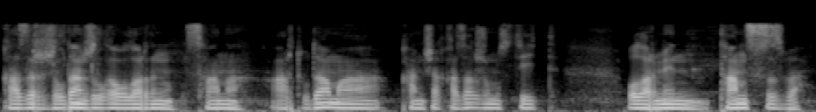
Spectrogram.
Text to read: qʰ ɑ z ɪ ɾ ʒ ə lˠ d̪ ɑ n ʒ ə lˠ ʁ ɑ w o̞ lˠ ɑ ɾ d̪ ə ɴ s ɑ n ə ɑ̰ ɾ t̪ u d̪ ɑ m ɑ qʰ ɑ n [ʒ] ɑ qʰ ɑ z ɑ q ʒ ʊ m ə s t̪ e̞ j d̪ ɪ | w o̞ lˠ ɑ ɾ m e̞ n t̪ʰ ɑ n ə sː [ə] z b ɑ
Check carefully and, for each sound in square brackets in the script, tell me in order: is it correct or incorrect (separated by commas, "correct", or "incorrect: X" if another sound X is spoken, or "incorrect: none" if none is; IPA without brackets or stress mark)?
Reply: incorrect: ʃ, correct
